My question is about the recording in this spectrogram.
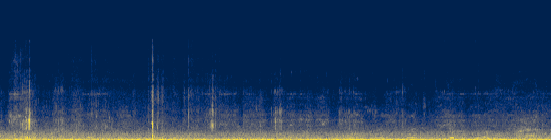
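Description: Daiwa Alphas Air TW baitcasting reel being wound in against a small hooked fish, with a few faint clicks, under a steady rushing noise that is the loudest sound.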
